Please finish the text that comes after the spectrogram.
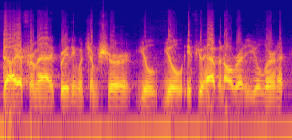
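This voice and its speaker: Voice coach, American male, lowish pitch, informal and joking as he instructs a group. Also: fast talker, rough recording. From Randolph, near Boston, United States. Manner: jocular, animated teacher who acts out examples and puts questions to listeners. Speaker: voice coach giving a workshop.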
